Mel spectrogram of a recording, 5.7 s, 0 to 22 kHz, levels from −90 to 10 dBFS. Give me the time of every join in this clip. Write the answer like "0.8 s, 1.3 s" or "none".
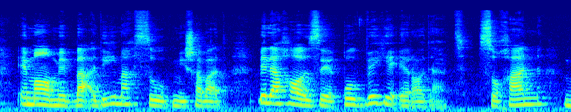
4.7 s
